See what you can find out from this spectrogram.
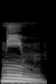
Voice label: "nim3", taiwanese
